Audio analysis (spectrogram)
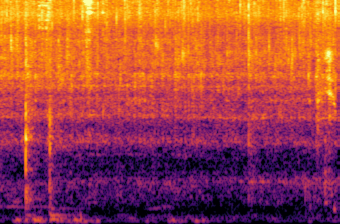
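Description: Onion, tomato and ginger garlic paste frying in a pan, a continuous crackling sizzle broken by several sharp spatula scrapes and stirs, close and fairly loud with no talking.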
